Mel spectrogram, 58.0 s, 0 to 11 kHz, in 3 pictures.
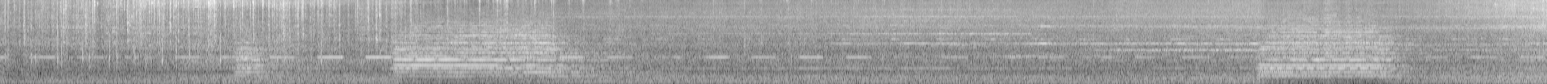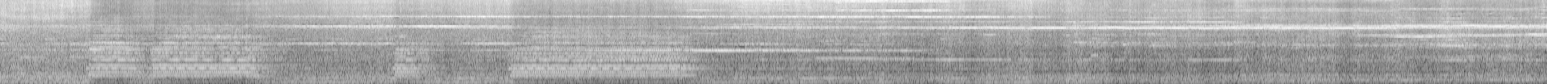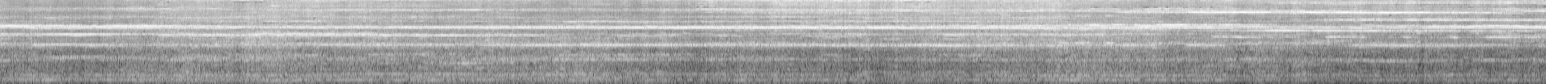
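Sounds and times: train rumbling past: 0:00.0 - 0:58.0
train wheel squeal: 0:00.0 - 0:58.0
locomotive horn blasts: 0:02.9 - 0:03.6, 0:04.8 - 0:07.6, 0:15.7 - 0:17.7, 0:20.4 - 0:22.8, 0:24.2 - 0:24.8, 0:25.6 - 0:28.2.

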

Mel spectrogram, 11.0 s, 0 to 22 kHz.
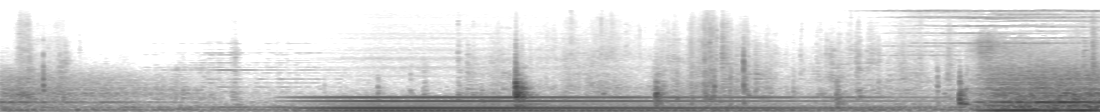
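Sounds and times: suspense music drone: 0:00.4 - 0:11.0.

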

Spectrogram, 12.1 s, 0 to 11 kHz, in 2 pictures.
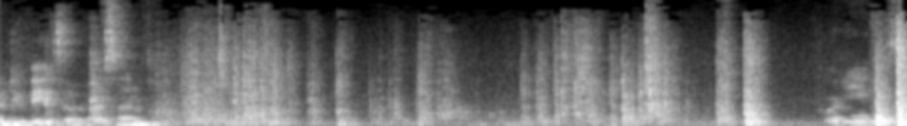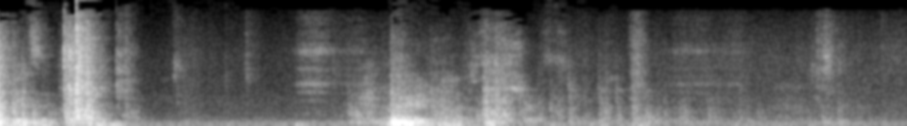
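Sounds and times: rustles of medical supplies: 0:00.9 - 0:05.2, 0:06.0 - 0:12.0
low voices talking: 0:05.4 - 0:11.8.

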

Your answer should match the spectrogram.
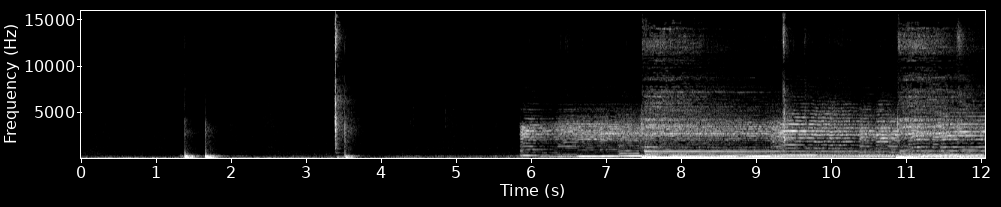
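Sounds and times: guitar music: 0:05.9 - 0:12.0.

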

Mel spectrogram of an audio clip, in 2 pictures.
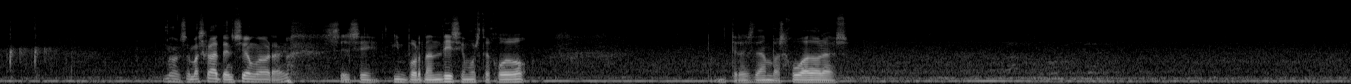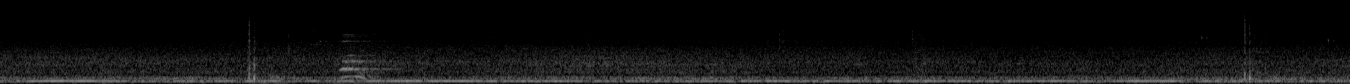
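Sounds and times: steady low hum: 0:00.0 - 0:27.0.

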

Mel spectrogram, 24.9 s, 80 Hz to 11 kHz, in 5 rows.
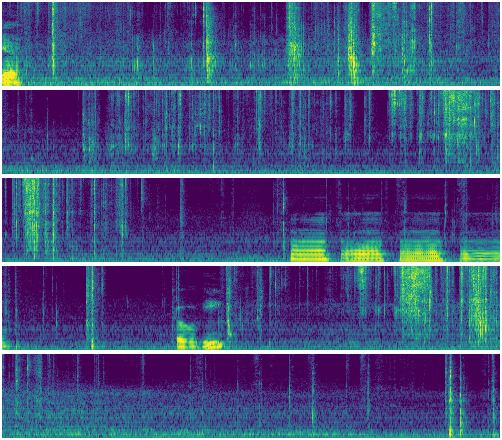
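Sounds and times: plastic wrap crinkling: 0:00.0 - 0:11.8, 0:17.1 - 0:21.0.

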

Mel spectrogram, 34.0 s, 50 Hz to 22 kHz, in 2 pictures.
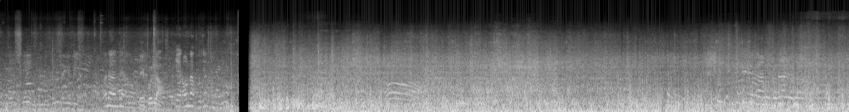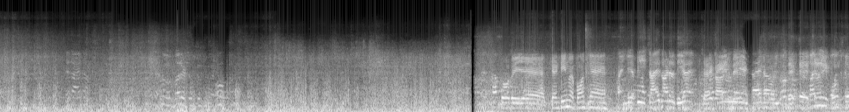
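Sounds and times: train wheels rumbling on track: 0:00.0 - 0:33.9.

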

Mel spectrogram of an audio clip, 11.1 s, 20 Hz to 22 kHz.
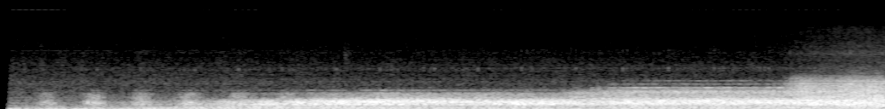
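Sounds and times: low rumbling drone: 0:00.2 - 0:11.0.

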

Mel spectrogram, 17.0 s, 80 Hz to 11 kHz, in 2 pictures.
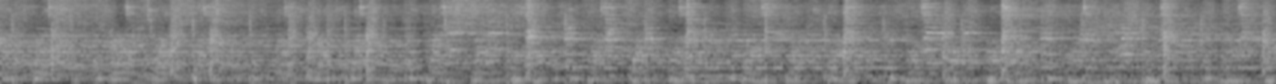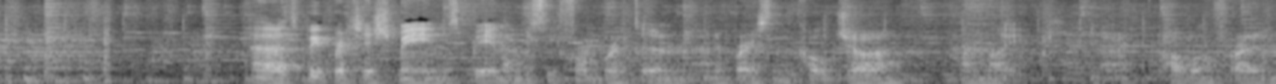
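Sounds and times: steady drum beat: 0:00.0 - 0:17.0
steelpans playing a tune: 0:00.0 - 0:17.0.

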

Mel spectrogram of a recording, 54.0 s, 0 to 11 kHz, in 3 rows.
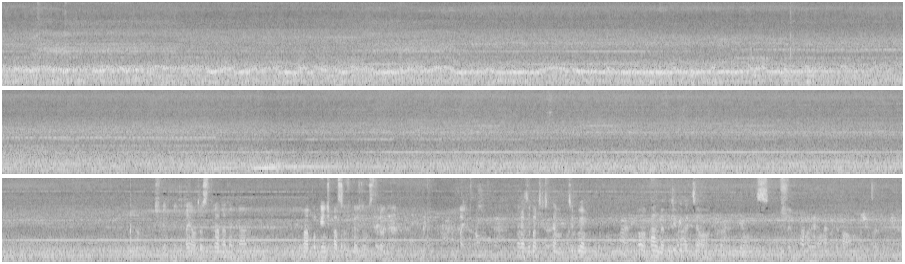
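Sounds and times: airplane engine and airflow roar: 0:00.0 - 0:54.0
low cabin hum: 0:00.0 - 0:54.0.

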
